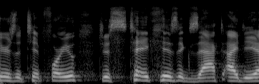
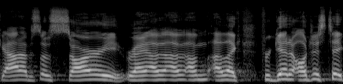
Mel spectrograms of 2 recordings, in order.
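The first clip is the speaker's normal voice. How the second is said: put-on breaking down in tears, stammering and stumbling; 4 semitones higher, 4 dB louder than usual. Retelling a moment in H-E-B when he broke down, retelling breaking down crying. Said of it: "I'm like breaking down in H E B".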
